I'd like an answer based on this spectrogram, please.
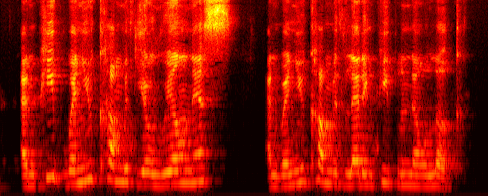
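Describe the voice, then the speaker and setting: In a Caribbean accent, a woman talks with ordinary pitch variation. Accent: Caribbean island. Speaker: probation officer. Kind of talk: panel talk.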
